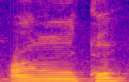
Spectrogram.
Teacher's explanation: کشف الضر عن، علیحدہ ہے، کم علیحدہ ہے، ملا کر پڑھیں گے عنکم، یہاں عن میں نون ساکن پر اخفا کریں گے، اخفا ناک میں آواز لے جا کر گنگنانے کو کہا جاتا ہے۔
